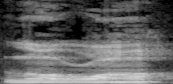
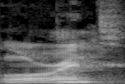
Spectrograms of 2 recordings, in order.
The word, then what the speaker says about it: Laurent: Well, my name is Laurent. In English, some people pronounce it Laurent.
